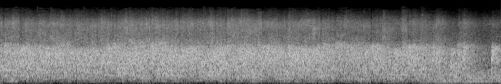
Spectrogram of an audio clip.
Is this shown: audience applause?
yes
